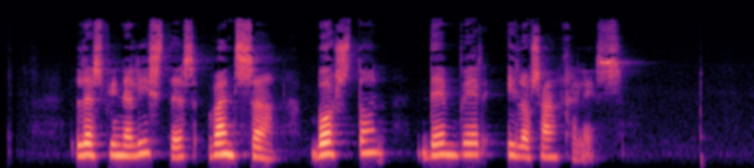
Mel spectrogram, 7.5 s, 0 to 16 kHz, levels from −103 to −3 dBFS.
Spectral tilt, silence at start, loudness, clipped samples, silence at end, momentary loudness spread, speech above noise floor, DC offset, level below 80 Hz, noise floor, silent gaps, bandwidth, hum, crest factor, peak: -4.5 dB/octave; 0.75 s; -27 LUFS; under 0.1%; 1.35 s; 16 LU; 51 dB; under 0.1%; -80 dBFS; -77 dBFS; none; 11 kHz; none; 22 dB; -6 dBFS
